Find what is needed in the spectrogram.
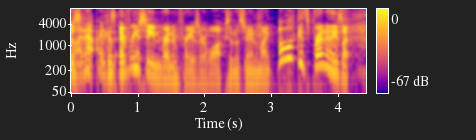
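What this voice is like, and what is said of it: Usual voice. Nothing is said of it.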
